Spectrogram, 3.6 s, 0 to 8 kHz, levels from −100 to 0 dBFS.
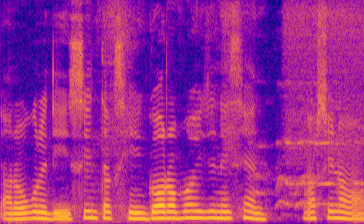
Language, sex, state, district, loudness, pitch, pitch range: Chakma, female, Tripura, Dhalai, -16 LUFS, 220 Hz, 205-230 Hz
